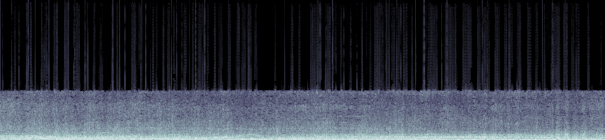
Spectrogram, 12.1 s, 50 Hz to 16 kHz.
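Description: Four radial engines of a 1943-era B-17 bomber run up on the ground before shutdown, a loud, steady, close droning roar with a deep throbbing hum that holds unbroken throughout.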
